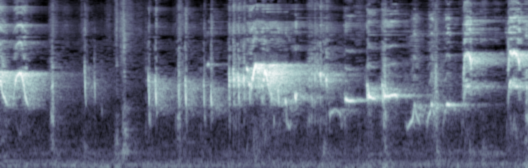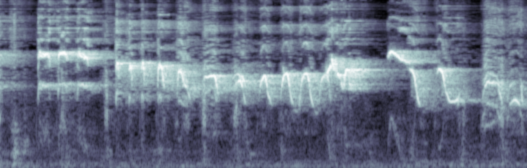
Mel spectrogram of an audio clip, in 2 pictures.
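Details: Long, varied song of a caged greater green leafbird likened to a magpie robin: a fast stream of whistles, trills and chattering notes that step between pitches, with brief gaps.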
